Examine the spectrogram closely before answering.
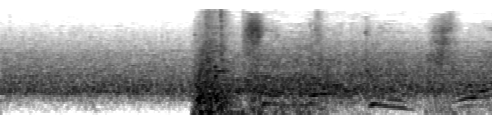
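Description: A wooden table crashes and clatters.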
